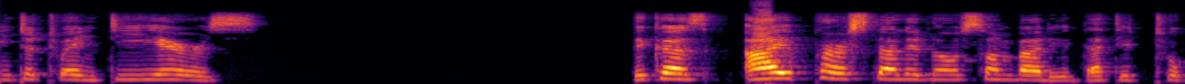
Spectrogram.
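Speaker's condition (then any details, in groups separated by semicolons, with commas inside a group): No condition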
